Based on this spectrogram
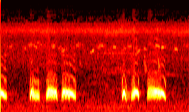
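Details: Spotted dove used as a decoy, singing kharom-style lure calls: a pair of brief coos followed by a longer sliding coo, the pattern heard twice against quiet background.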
